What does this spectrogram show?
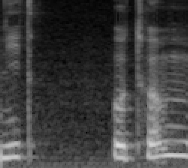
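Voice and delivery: heavy French accent speaking English. Saying a word in English as a French speaker with a poor English accent, in a French accent. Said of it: "mon accent anglais. Vraiment euh, médiocre".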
